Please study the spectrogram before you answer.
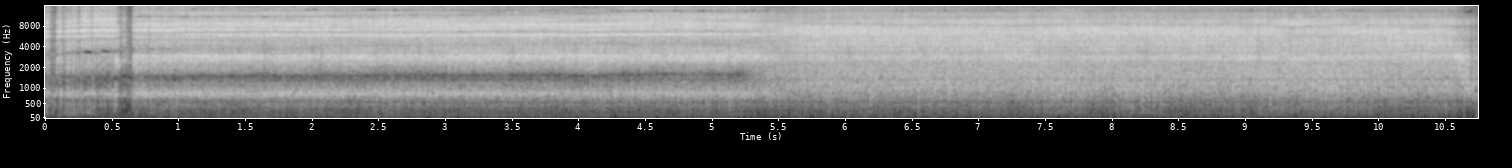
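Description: Loud, steady hiss of a steam wand in milk, shifting to a fuller roar as frothing proceeds; normal operation.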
